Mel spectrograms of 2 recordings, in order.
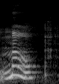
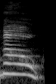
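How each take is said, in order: First: It is said calmly and plainly. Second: It is said intensely, with strong emotion.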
